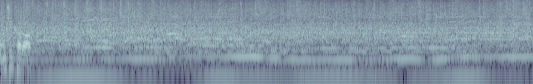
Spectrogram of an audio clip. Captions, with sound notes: the final moment. (crowd cheering) We've got something. We got engine cutoff. (crowd cheering)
